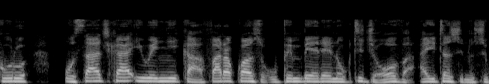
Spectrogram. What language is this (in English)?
Shona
